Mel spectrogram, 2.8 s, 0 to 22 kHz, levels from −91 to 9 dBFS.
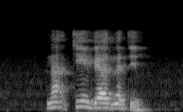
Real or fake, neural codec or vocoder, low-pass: fake; codec, 16 kHz, 4 kbps, FreqCodec, smaller model; 7.2 kHz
